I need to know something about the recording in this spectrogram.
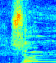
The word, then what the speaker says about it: Sui: Ronaldo Sui, you know that everyone pronounced that wrong. It's Sue. Not not SUI guys, just for just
